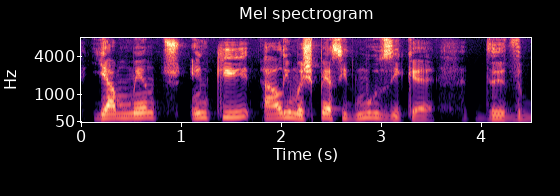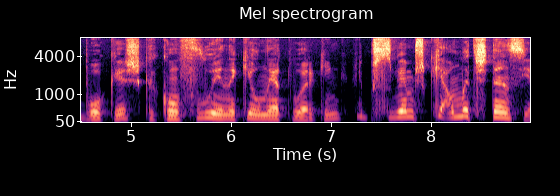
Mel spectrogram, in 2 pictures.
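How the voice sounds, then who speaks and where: Lively intonation marks a man's fairly high voice with a dark, mellow tone at a fairly slow pace. The sound is dry and close with no echo, on a very clean recording with a silent background. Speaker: podcaster. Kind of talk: reflective monologue. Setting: home room surrounded by poetry books.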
